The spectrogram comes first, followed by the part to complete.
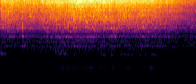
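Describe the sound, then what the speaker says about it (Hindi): Ginger-garlic paste frying in oil in a pan for potato curry, a loud, even sizzle holding steady throughout and easing slightly at the end, with no talking. "अदरक और लहसुन के पेस्ट को भी हल्का सा फ्राई कर लेंगे"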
